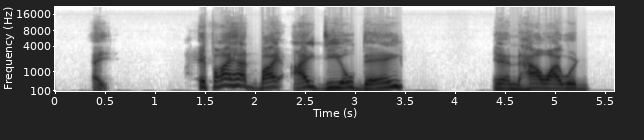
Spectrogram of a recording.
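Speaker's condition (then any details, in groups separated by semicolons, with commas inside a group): No condition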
